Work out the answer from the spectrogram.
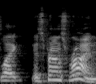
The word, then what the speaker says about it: Ryan: While I was gone, April Van Ryan says Ryan is pronounced Ryan, like the river.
